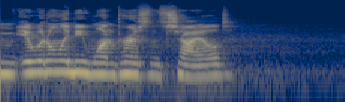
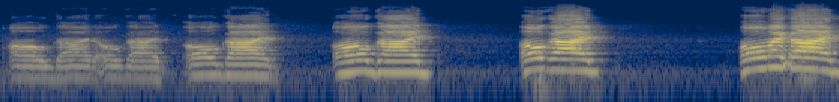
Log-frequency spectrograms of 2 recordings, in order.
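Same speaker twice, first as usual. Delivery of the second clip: mounting dread; 10 dB louder, much slower than usual. Real, not acted. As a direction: repeat it, building from dread to outcry. Dread on seeing the long note.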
